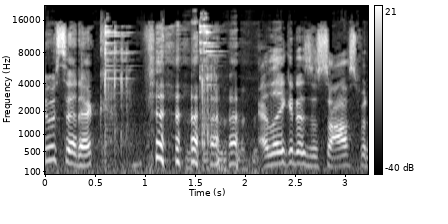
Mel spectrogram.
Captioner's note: laughter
